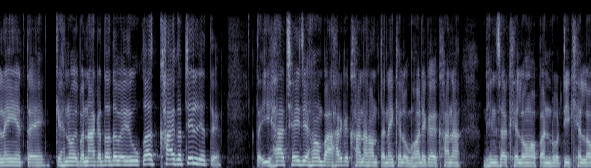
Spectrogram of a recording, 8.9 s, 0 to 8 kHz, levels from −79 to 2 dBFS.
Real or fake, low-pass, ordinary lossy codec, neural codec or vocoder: fake; 7.2 kHz; none; codec, 16 kHz, 4.8 kbps, FACodec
